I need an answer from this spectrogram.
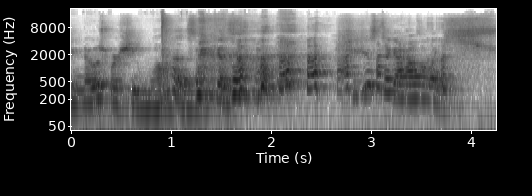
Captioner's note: laughs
